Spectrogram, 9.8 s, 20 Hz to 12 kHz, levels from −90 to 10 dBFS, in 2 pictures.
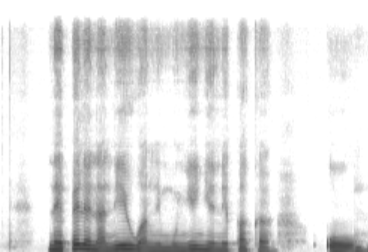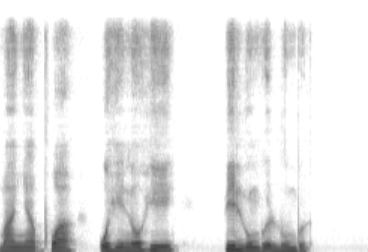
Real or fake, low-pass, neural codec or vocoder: fake; 10.8 kHz; autoencoder, 48 kHz, 32 numbers a frame, DAC-VAE, trained on Japanese speech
